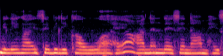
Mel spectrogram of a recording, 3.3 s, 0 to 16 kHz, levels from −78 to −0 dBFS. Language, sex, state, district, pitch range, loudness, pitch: Hindi, female, Haryana, Rohtak, 210-225 Hz, -18 LUFS, 220 Hz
